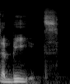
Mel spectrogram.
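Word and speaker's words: apizza: a beats it's pronounced a beats apparently yeah Ab Beats um I guess that's a nod it says a nod to the dialect of early Italian immigrants who settled the city but I offer up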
